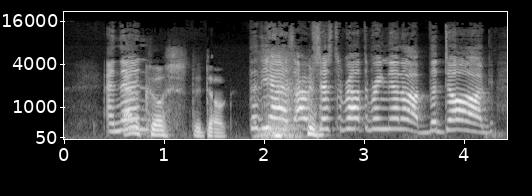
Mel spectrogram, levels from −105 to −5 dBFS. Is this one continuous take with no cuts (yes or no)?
yes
